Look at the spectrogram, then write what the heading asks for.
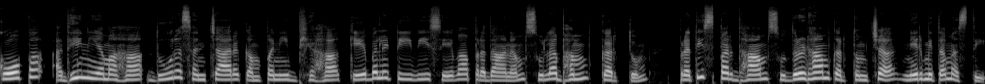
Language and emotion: Sanskrit, neutral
